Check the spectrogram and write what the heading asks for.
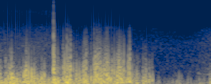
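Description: Wind buffeting the microphone: a loud, low rumble that drops away suddenly about one and a half seconds in. A single sharp click comes about half a second in.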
